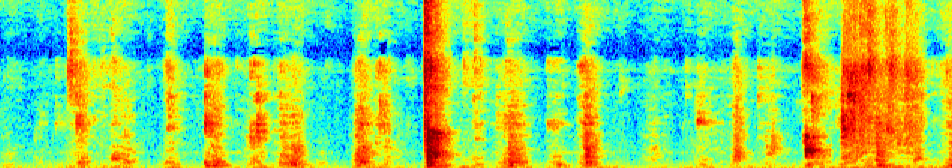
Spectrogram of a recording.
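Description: Close-up chewing of a white-fudge-covered Oreo: irregular crisp crunches, the sharpest about three seconds in. Near the end a longer crackling rustle as a hand reaches into the plastic cookie tray.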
